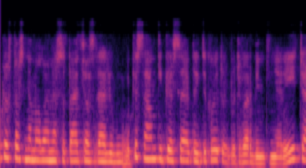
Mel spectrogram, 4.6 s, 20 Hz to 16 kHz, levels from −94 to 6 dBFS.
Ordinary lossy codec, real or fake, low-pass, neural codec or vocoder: Opus, 32 kbps; fake; 7.2 kHz; codec, 16 kHz, 1 kbps, FunCodec, trained on Chinese and English, 50 frames a second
